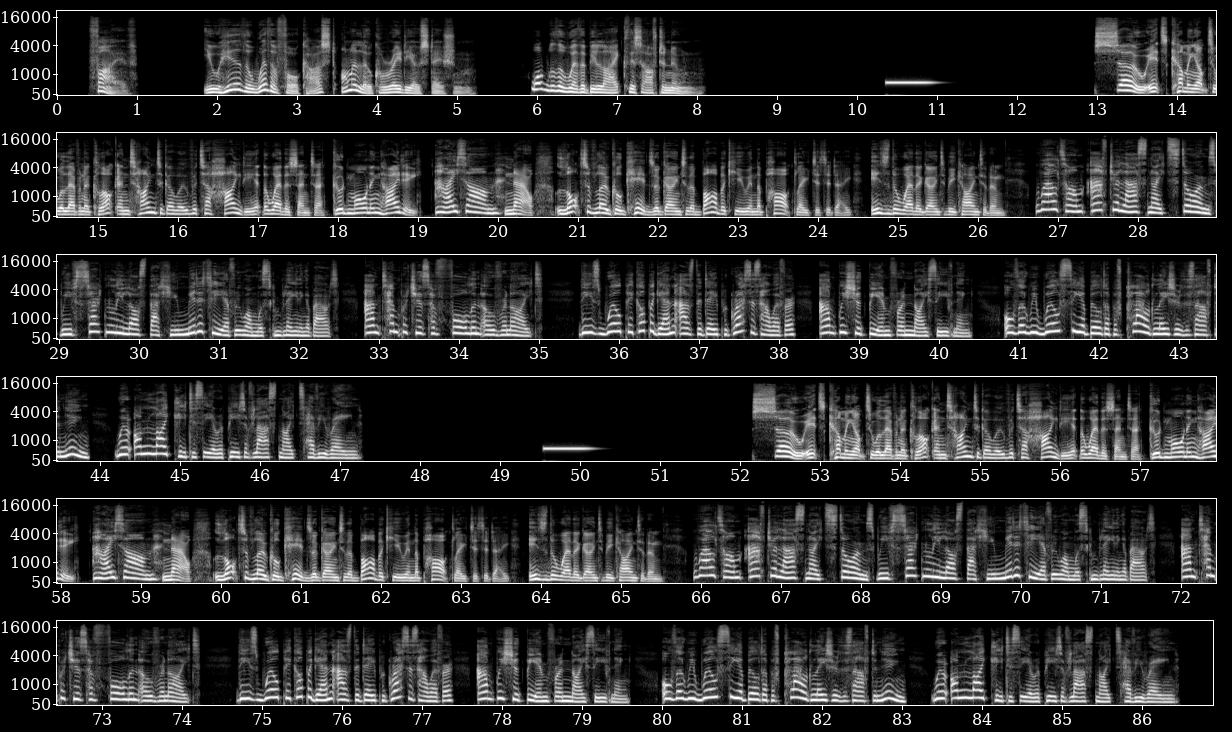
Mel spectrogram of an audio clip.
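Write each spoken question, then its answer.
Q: What will the weather be like this afternoon?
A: Cloudier but dry, with temperatures rising.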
